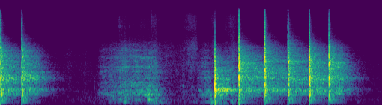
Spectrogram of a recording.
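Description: Hammer or mallet tapping a wooden stool's stretcher and legs home during assembly: two taps at the start, then a quicker run of six taps about two and a half a second, each ringing briefly in the wood. A softer, noisy sound fills the gap between them.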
